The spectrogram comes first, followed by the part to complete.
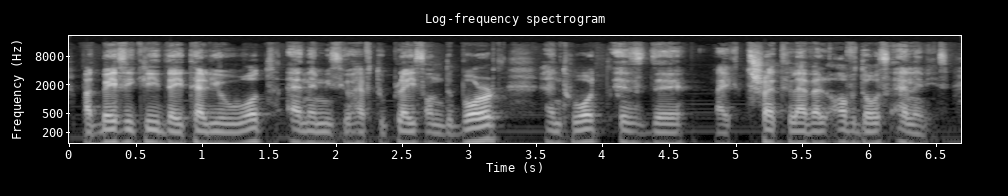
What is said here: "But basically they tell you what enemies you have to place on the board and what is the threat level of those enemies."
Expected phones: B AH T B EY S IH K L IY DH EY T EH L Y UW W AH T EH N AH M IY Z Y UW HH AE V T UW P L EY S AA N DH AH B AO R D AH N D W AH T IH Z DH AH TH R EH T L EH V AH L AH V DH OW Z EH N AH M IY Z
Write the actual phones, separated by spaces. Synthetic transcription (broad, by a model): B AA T B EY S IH K L IY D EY T EH L Y UW W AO T EH N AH M IY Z Y UW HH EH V T UW P L EY S AA N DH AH B AO R D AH N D W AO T IH Z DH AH T R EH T L EH V AH L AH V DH OW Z EH N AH M IY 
